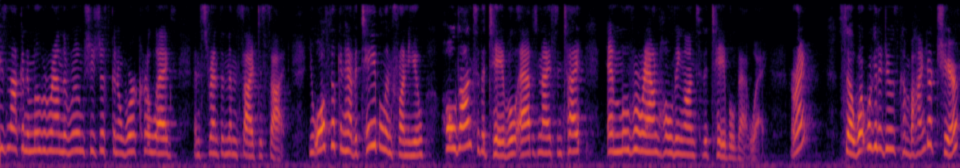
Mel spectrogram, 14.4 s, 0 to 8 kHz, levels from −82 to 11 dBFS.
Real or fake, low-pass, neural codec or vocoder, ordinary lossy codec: real; 7.2 kHz; none; AAC, 48 kbps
